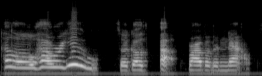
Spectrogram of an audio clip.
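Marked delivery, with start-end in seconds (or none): 0.0-1.5 "Hello, how are you?" pitched up and louder toward the end; rising intonation. Shown as a demonstration. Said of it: "your voice goes higher at the end".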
